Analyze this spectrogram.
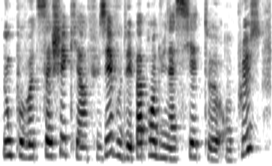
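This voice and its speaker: A woman's voice: a little high, a little fast, darkish tone. A woman presenting new items from her online shop in a casual, chatty way, with lots of fillers and hesitations. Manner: chatty, many fillers like "ben" and "euh".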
